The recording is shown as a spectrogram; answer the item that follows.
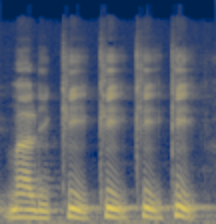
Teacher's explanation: kafnya ada anginnya sedikit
